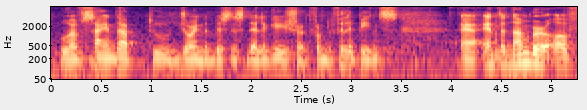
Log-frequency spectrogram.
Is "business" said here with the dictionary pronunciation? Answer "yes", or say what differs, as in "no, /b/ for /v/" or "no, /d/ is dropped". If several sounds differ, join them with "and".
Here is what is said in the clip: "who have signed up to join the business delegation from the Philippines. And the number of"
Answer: no, /s/ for /z/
